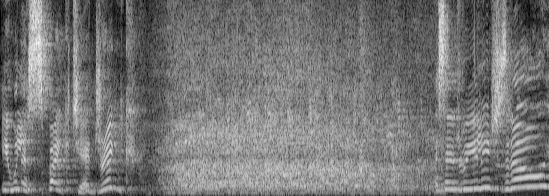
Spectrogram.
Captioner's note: audience laughing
